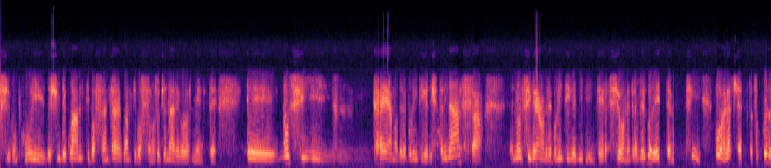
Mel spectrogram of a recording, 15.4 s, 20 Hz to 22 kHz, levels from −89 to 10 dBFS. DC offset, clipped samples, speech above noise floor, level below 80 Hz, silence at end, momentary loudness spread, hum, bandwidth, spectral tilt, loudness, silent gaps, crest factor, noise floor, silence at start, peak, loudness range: under 0.1%; under 0.1%; 20 dB; -66 dBFS; 0 s; 12 LU; 50 Hz at -65 dBFS; 8.2 kHz; -4.5 dB/octave; -15 LUFS; none; 16 dB; -35 dBFS; 0 s; 0 dBFS; 2 LU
